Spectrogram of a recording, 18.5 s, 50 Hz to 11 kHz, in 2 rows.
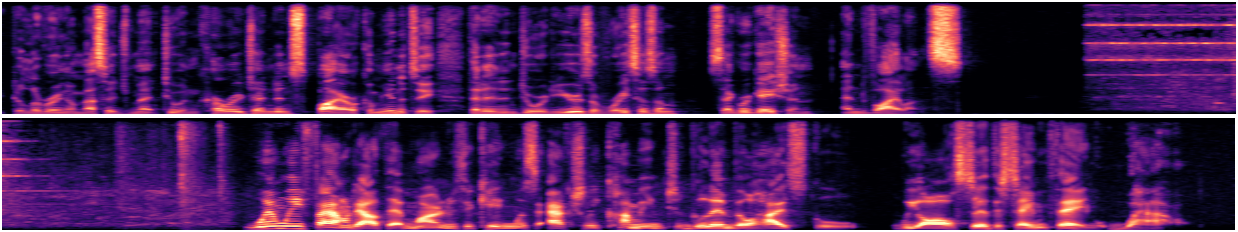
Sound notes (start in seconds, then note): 8.1 bell ringing; 9.0 students chatting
